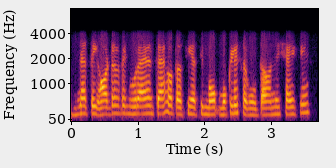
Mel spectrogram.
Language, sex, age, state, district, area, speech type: Sindhi, female, 60+, Uttar Pradesh, Lucknow, urban, conversation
